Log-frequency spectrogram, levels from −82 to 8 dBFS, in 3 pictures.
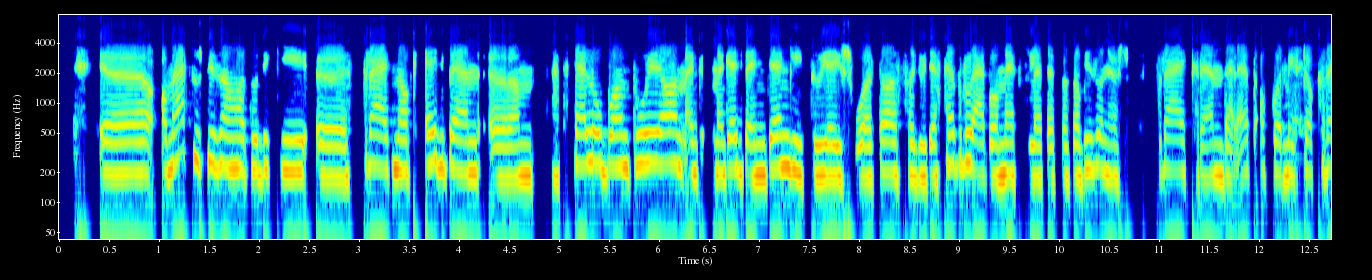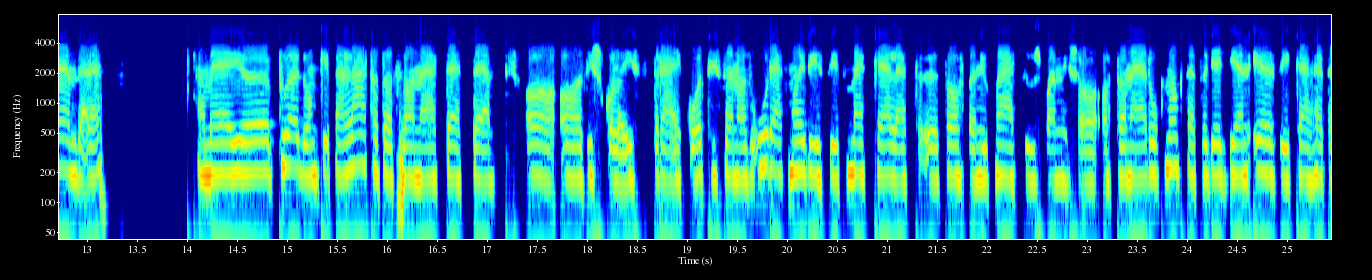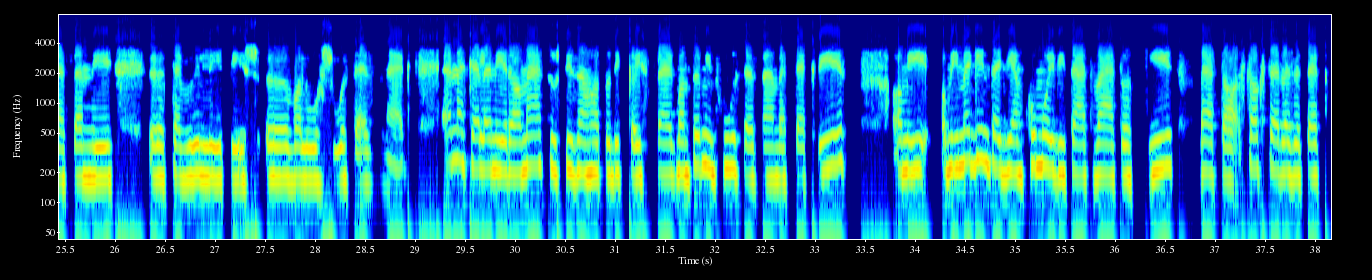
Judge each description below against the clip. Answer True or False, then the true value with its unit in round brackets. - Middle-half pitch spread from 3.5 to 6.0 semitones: False (2.8 semitones)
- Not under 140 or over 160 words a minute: False (125 wpm)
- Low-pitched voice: False (195 Hz)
